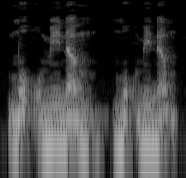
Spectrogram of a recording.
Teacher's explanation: হামজাকে right দিবেন, কলকলা করবেন না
